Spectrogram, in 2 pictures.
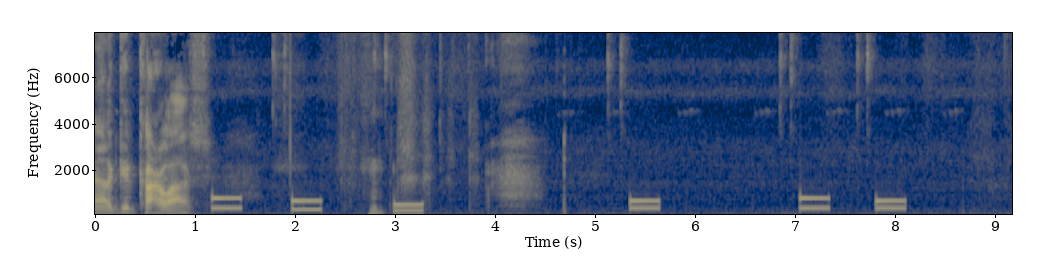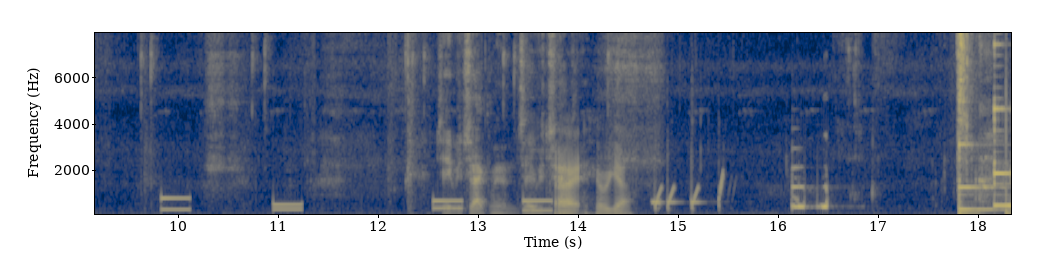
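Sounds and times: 
speech: 0.0s - 1.2s, 2.0s - 3.4s, 12.6s - 14.9s
hiss: 0.0s - 18.2s
telephone call tone on a prank call: 1.2s - 2.3s, 9.8s - 10.2s, 11.0s - 11.3s, 12.6s - 13.8s.

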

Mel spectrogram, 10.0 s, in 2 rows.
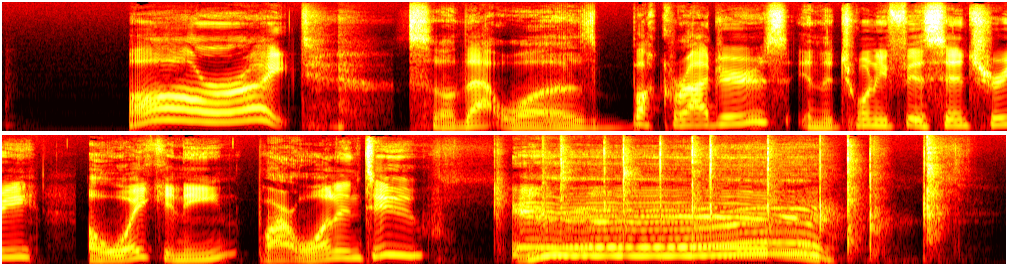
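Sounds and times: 
speech: 0.6s - 9.3s
hand claps: 7.6s - 9.9s.

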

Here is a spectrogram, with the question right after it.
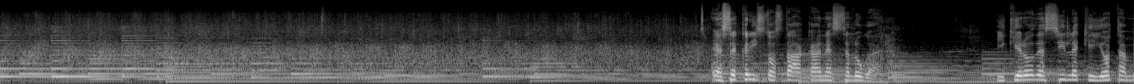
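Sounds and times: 
audience applause: 0.0s - 8.6s
sustained keyboard chords: 0.0s - 11.3s
speech: 7.1s - 9.1s, 10.0s - 11.3s.

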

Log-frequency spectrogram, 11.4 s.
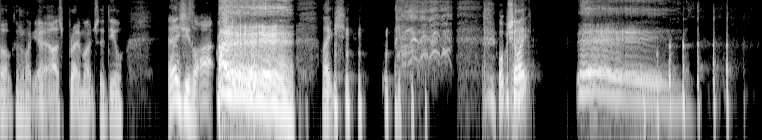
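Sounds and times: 
speech: 0.0s - 8.0s, 8.6s - 10.4s
person imitating a zombie groan: 3.3s - 4.4s, 8.7s - 10.4s
laughter: 4.9s - 6.8s, 9.1s - 11.3s.

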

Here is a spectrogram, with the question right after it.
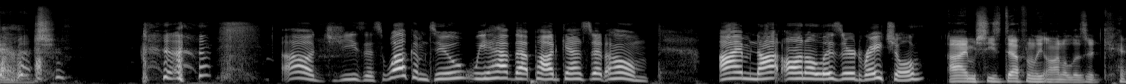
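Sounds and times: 
raspy coughing: 0.0s - 0.7s
speech: 2.8s - 11.2s.

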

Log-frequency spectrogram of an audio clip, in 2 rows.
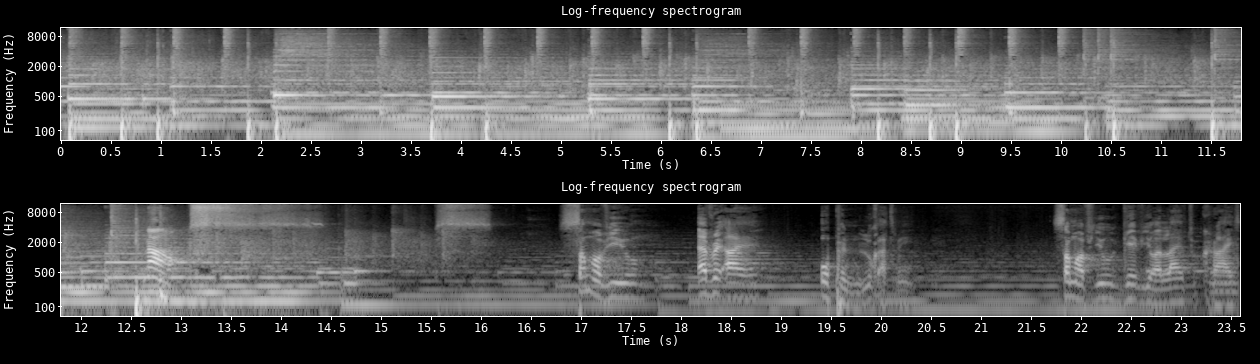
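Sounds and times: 
crowd clapping hands: 0.0s - 16.2s
speech: 21.8s - 23.5s.

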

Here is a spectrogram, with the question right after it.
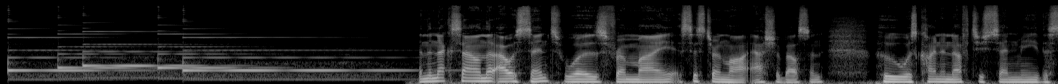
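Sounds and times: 
bell-like keyboard patch melody: 0.1s - 4.8s
speech: 4.2s - 10.5s.

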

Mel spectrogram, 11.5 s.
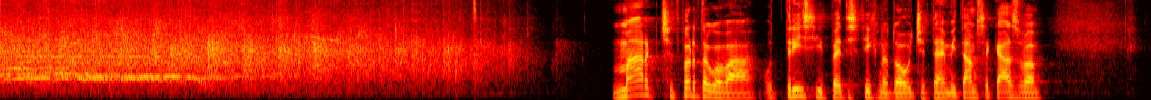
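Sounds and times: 
audience applause: 0.0s - 5.7s
speech: 6.2s - 10.7s.

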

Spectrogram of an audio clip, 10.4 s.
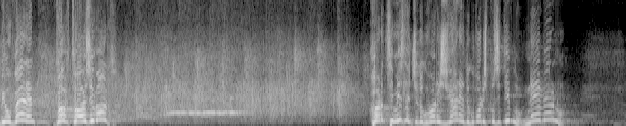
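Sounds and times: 
audience clapping: 0.0s - 7.0s
speech: 0.1s - 2.0s, 6.2s - 9.5s.

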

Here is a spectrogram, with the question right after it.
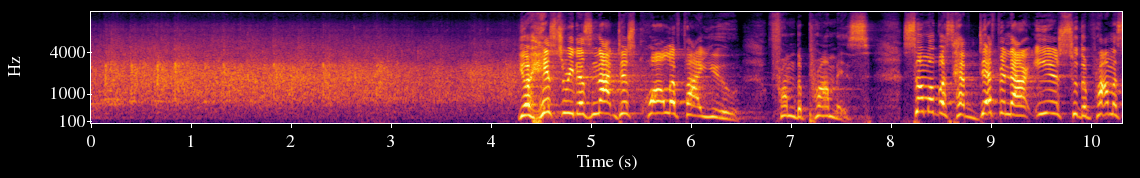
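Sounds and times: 
audience clapping hands: 0.0s - 4.6s
speech: 4.2s - 10.2s.

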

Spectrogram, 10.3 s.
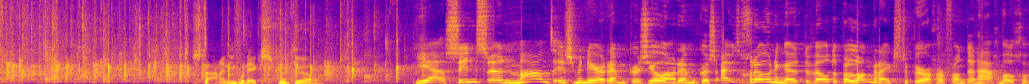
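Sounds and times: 
audience applause: 0.0s - 4.2s
speech: 2.0s - 3.4s, 4.1s - 10.2s.

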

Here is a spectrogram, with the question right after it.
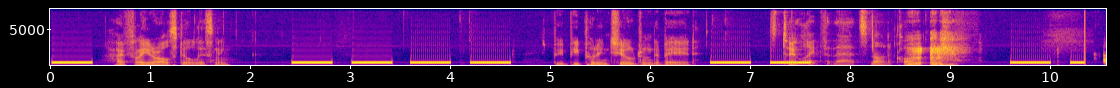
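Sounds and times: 
phone ringing tone: 0.0s - 0.4s, 2.4s - 4.6s, 6.6s - 7.6s, 9.6s - 10.5s
speech: 0.7s - 1.9s, 5.0s - 6.5s, 7.4s - 9.2s.

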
